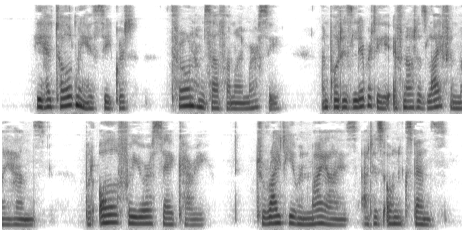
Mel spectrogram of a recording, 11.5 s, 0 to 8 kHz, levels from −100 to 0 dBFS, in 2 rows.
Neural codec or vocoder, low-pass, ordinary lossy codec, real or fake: none; 7.2 kHz; MP3, 64 kbps; real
